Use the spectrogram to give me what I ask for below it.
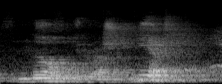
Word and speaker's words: Нет: Нет. Нет. See, the letters look like letters in English, but they have completely different pronunciation.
